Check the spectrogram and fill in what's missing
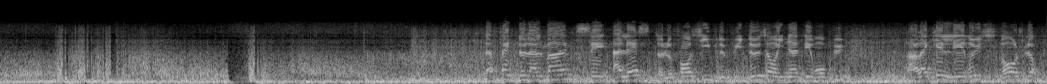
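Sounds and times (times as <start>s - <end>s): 
heavy artillery cannon fire barrage: 0.0s - 10.4s
speech: 5.2s - 10.4s.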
